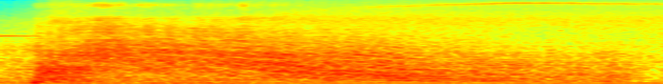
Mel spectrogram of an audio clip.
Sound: sound of rocket launching

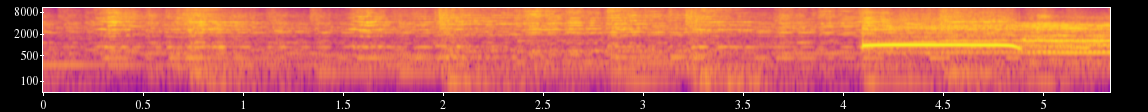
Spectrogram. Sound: dramatic music; cheering

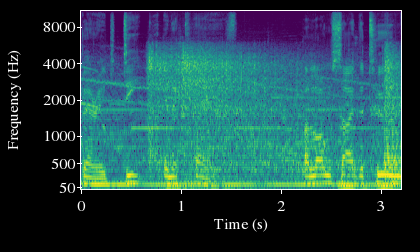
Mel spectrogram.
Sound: guns roaring

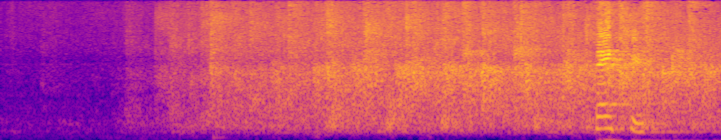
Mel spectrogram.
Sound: audience claps

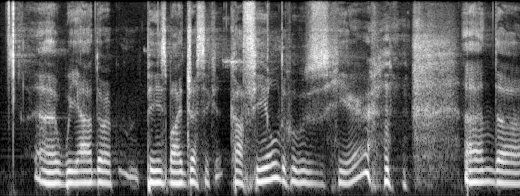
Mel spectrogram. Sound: chuckles

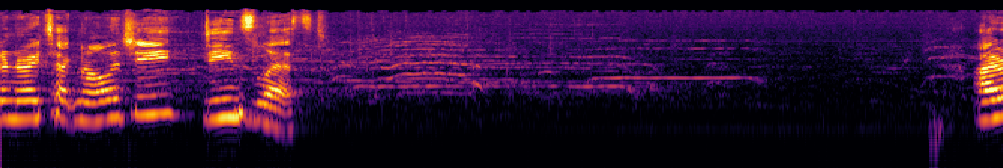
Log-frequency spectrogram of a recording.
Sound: applause and cheering

